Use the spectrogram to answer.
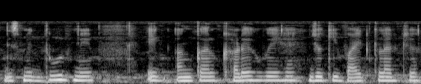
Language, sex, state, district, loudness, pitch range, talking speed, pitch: Hindi, female, Chhattisgarh, Raipur, -15 LUFS, 175-185 Hz, 185 wpm, 180 Hz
